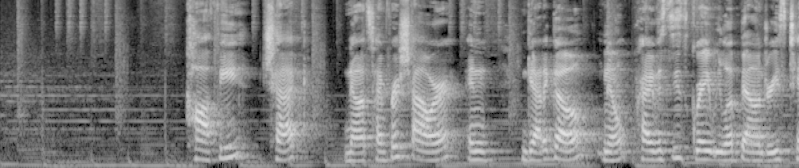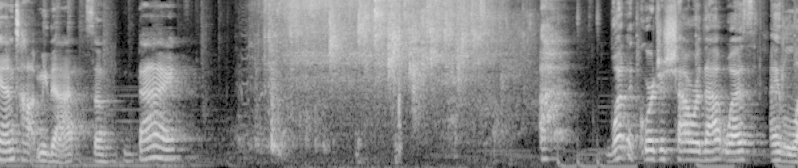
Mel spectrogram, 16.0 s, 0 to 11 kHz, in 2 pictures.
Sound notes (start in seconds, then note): 10.2 water flowing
